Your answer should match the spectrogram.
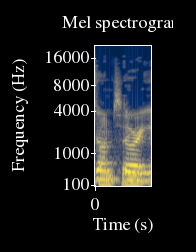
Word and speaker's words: Zumthor: It's Zumthor. You got it just right. Yeah, it's Zumthor.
